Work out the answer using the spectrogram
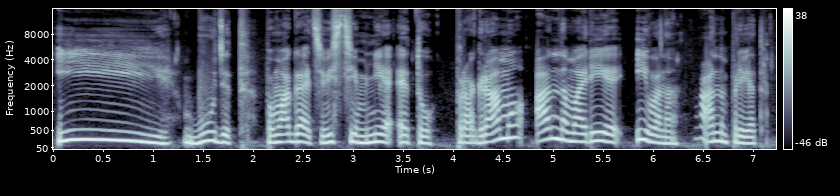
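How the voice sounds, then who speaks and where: A woman works as a radio interview host. Her voice sits at a medium pitch and is recorded very dry, with no room around it. She speaks as a moderator addressing guests and listeners. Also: expressive, takes it slowly, dry recording.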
